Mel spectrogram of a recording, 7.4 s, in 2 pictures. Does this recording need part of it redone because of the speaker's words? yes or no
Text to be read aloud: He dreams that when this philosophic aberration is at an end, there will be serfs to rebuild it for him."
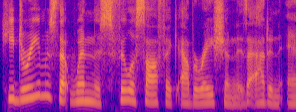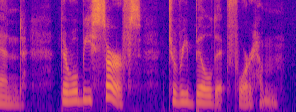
no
